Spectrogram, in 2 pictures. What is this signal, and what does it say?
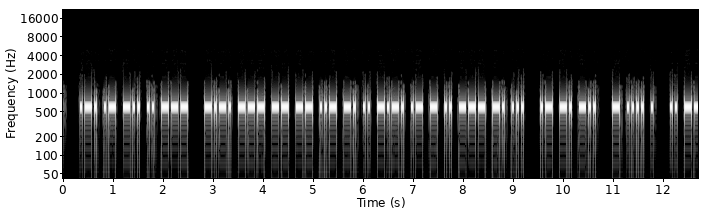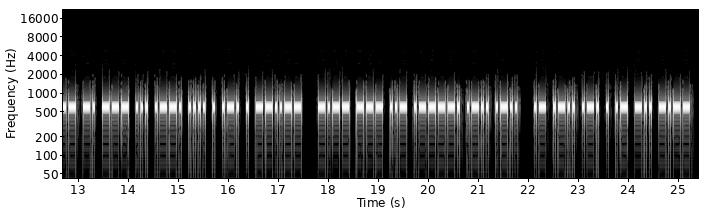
Morse code, heard as a keyed tone, about 25 wpm, 600 Hz. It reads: RADIO COMMUNICATIONS AND THE IONOSPHERE, YOU'LL ALREADY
